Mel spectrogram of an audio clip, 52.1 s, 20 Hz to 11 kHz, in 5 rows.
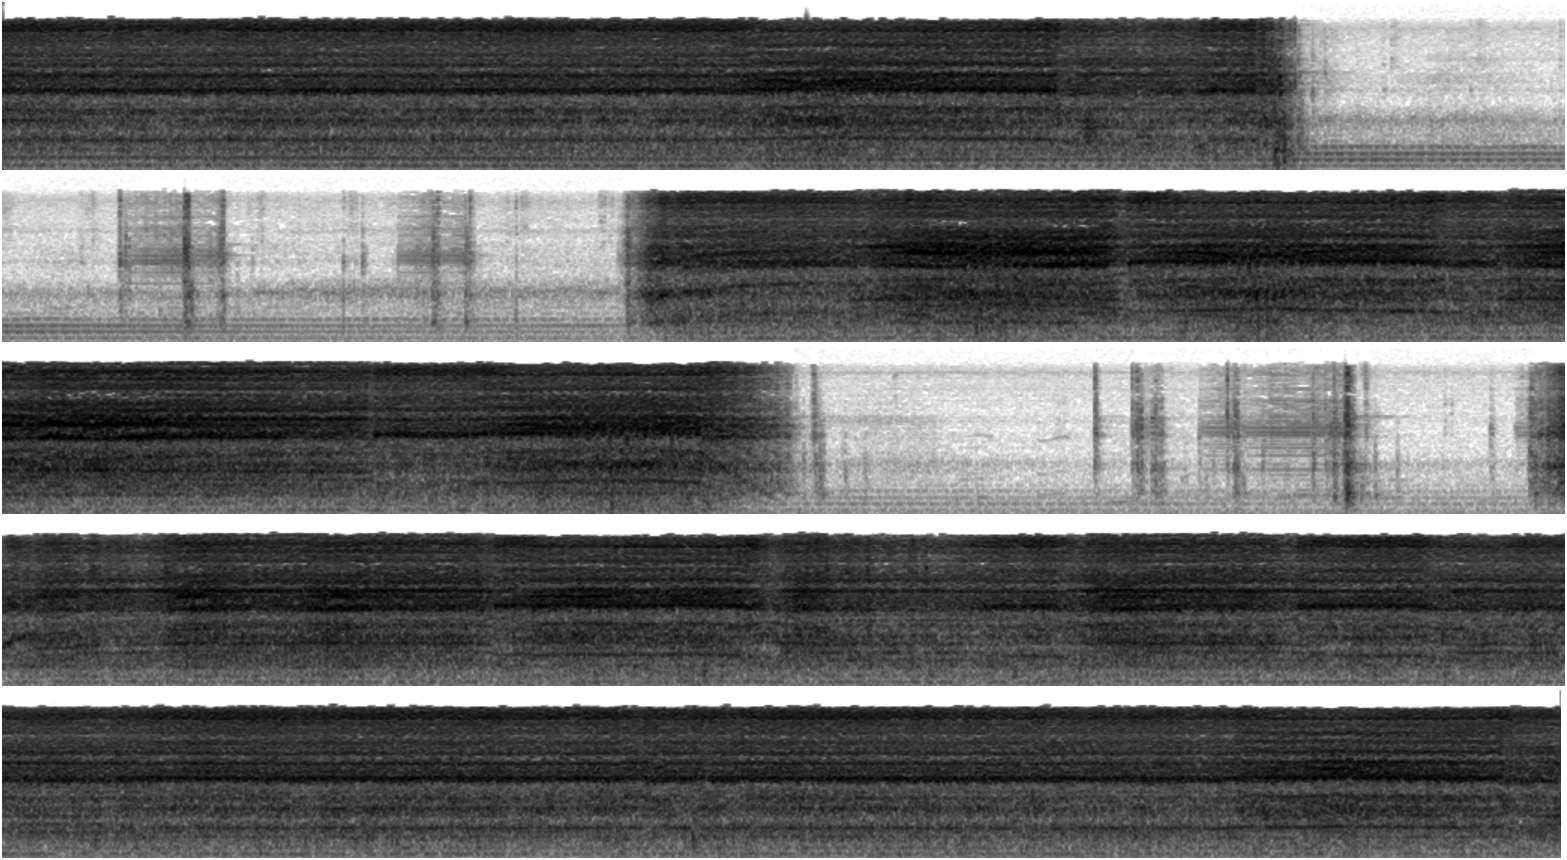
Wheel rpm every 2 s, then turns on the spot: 160, 160, 160, 160, 60, 0, 0, 60, 160, 160, 160, 160, 140, 10, 0, 30, 160, 160, 160, 160, 160, 160, 160, 160, 160, 160.
8-10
